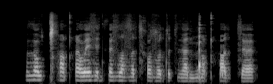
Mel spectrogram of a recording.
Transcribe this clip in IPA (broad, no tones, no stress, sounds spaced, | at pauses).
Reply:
ð ɔ w ǀʰ a qʰ i w ɛ z ɛ d θ ɐ z l ɐ zˤ i t͡s x ɵ zˤ ɵ t ɵ t͡s ð a d ŋ͡ǃ u qʰ ɤ t t͡s ɐ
